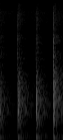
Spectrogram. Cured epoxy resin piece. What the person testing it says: si je tape, vous entendez bien, c'est dur, ça ne casse pas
